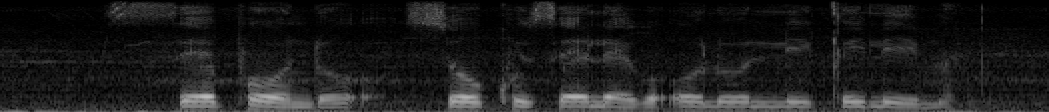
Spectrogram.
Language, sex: Xhosa, male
